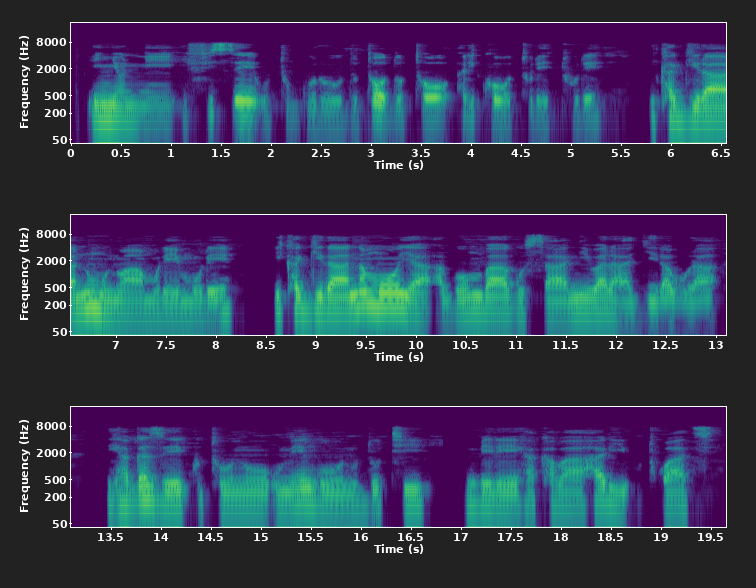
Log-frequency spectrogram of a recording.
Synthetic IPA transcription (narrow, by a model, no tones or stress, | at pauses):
iɲo̞niːfise̞utʰuɡuɾudutʰo̞dutʰo̞aɾikʰo̞tʰuɾe̞tʰuɾe̞ | ikʰaɡiɾanumunwamuɾe̞muɾe̞ | ikʰaɡiɾanamo̞jaʔaɡo̞ːmbaɡusaniβaɾaɟiɾaβuɾa | iɦaɡaze̞kʰutʰuːnuːme̞ːŋɡonudutʰi | mbe̞ɾe̞ɦakʰaβahaɾiutwaːt͡se̥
